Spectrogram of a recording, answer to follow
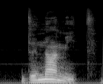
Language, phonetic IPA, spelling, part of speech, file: Polish, [dɨ̃ˈnãmʲit], dynamit, noun, Pl-dynamit.ogg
